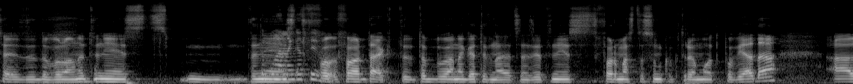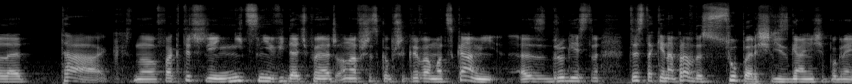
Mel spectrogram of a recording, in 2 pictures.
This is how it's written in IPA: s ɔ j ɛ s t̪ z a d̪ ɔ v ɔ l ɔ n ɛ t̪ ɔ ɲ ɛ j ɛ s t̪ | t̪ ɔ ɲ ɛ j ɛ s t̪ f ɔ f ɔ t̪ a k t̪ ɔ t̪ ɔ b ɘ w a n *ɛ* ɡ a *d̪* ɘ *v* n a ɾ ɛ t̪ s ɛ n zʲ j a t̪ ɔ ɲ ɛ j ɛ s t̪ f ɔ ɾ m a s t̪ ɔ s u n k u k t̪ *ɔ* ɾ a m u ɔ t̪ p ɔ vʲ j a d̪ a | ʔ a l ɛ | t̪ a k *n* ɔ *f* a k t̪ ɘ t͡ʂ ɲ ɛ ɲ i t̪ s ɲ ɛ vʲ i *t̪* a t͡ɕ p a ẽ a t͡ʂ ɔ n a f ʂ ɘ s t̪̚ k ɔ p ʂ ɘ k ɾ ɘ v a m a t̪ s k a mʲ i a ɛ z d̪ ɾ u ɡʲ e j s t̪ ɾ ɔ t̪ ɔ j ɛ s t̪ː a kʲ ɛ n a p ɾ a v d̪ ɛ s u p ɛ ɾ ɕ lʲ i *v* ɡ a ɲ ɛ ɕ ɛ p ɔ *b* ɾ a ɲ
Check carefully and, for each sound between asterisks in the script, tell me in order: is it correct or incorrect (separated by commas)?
correct, incorrect, correct, incorrect, correct, correct, incorrect, incorrect, incorrect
